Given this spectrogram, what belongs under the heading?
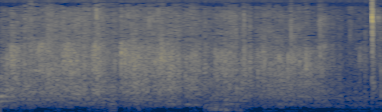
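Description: An audience at an Africa-Asia luminary conference in Banjul, The Gambia breaks into steady applause, a dense wash of clapping at moderate level that thins out toward the end.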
